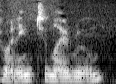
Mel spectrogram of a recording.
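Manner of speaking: ordinary delivery, nothing marked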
